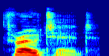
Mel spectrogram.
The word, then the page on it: throated: British English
